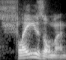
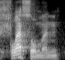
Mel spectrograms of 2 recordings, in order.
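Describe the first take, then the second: First: The middle syllable sounds like 'laze'. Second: The middle syllable sounds like 'less'. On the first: This is the way the family says the name. The speaker calls it right. "it's pronounced Schlazelman" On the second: This is the way the name was long said by mistake. The speaker calls it wrong. "That's how I pronounced it forever"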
